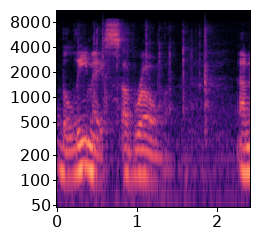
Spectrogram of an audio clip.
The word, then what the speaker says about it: limes: the Romans call the lemas of Rome and I know it's spelled limes but it's not pronounced limes it's Latin you say lemas and these are the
